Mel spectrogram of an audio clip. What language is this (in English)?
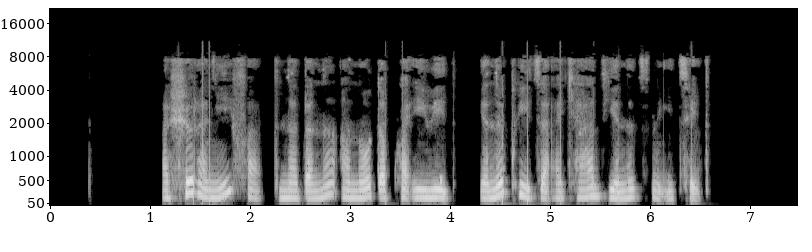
Abkhazian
